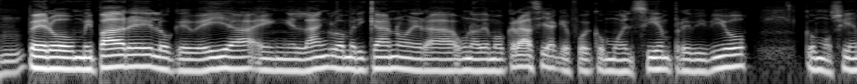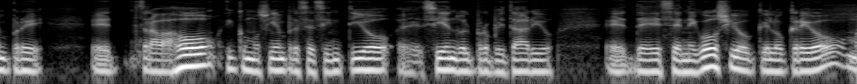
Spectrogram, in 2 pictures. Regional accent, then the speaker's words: Havana, Cuba; yo soy cubano dos veces. Nací en Cuba y en la calle Cuba, en la número 54 de la calle Cuba. Me crié frente por frente a lo que era el morro.

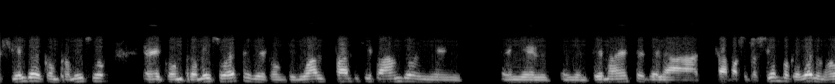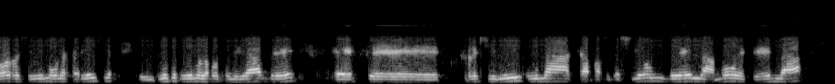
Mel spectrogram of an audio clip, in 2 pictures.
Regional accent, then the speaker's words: Cuba; fue muy importante para nosotros como cubanos

